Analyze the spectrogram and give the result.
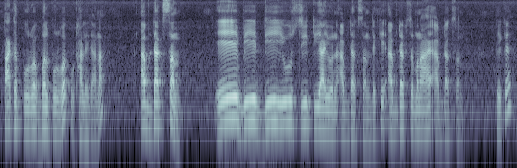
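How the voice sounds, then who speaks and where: A man teaching English vocabulary, spelling each word letter by letter and checking in with his listeners again and again. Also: medium pitch. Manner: spells words letter by letter, often asks "ठीक है ना?". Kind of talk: vocabulary lesson.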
